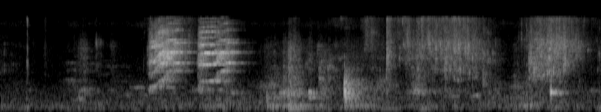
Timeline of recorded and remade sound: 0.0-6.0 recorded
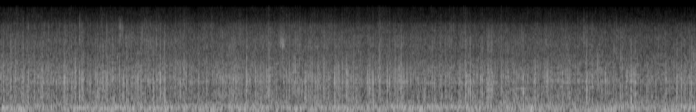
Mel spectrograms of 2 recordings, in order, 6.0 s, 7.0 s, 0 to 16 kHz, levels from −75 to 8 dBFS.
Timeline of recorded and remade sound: 0.0-1.7 recorded; 1.7-4.2 remade; 4.2-4.9 recorded; 4.9-5.9 remade; 5.9-7.0 recorded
